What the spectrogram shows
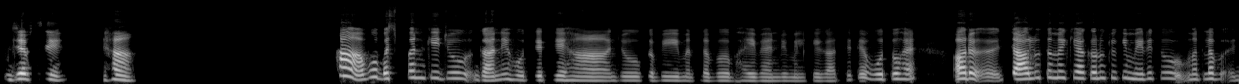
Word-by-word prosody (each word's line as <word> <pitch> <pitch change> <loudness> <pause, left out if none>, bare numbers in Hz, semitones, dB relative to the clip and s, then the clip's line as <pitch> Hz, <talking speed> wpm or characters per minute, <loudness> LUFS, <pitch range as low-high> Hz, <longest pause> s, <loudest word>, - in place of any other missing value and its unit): जब 255 -1 +10 0.2
से 205 -4 -1 0.5
हाँ। 205 -6 +6 2.0
हाँ, 390 -3 +10
वो 345 - -1
बचपन 270 +4 -1
के 295 0 -3
जो 275 +2 -5 0.2
गाने 195 +5 +1
होते 200 -3 -6
थे 205 0 -4
हाँ 180 -2 -2
जो 180 0 -9
कभी 180 0 -8
मतलब 175 0 -12 0.2
भाई-बहन 170 0 -9
भी 170 - -12
मिलके 165 0 -13
गाते 165 +6 -12
थे 165 - -4
वो 240 +5 -3
तो 255 +2 -2
है। 240 - -3 0.4
और 270 +1 +8
अ, 175 -10 -1
चालू 255 +3 +7
तो 315 +1 -6
मैं 310 0 -1
क्या 290 0 0
करूँ 280 +1 -3
क्योंकि 295 0 -10
मेरे 260 -1 -5
तो 280 0 -9
मतलब 245 +1 -5
225 Hz, 165 wpm, -23 LUFS, 180-275 Hz, 2.0 s, जब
